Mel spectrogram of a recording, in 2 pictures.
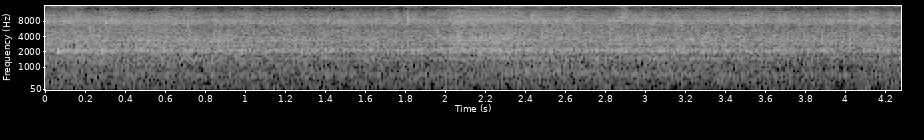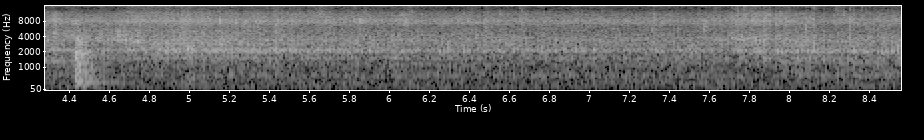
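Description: Onion and cumin seeds frying in a pan, a soft continuous sizzle with one brief sharp clink midway, steady and close, no talking.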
